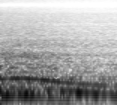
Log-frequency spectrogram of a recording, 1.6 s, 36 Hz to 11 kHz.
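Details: Chevrolet G20 conversion van V8 after fuel system refresh and a new temperature sending unit, no check engine light: deep, even low rumble with no misses, knocks or hunting; steady, healthy idle.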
